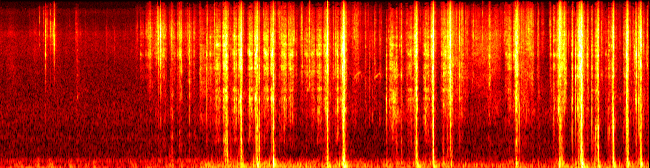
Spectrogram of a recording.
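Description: Machete blade cutting into and splitting a dry stick for fire kindling: a quiet start, then from about four seconds in a run of sharp scraping cuts and cracks of wood, some twenty strokes, loudest near the end.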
